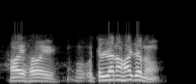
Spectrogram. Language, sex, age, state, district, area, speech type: Assamese, male, 45-60, Assam, Morigaon, rural, conversation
